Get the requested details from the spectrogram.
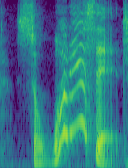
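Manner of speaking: very high, drawn-out cartoonish cat voice. Recalling a joke with a classmate after complicated science explanations, in a cat voice. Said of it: "say in a cat voice".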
